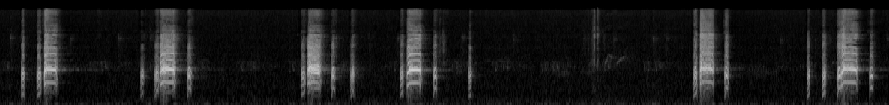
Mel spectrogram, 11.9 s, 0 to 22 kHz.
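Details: Wild red junglefowl hen calling for a rooster, recorded 17 February 2021: five clusters spaced about two seconds apart, each a loud harsh nasal squawk framed by soft short clucks, with silence between.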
